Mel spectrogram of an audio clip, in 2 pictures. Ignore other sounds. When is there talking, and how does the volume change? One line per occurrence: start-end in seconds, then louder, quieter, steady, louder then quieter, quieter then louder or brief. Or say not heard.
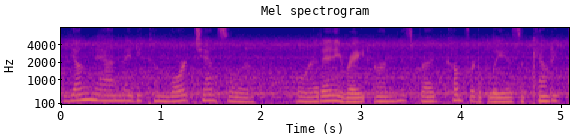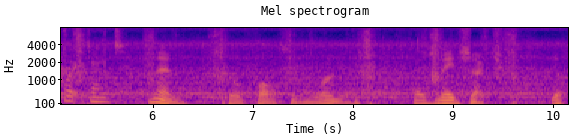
0.0-10.1 steady.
